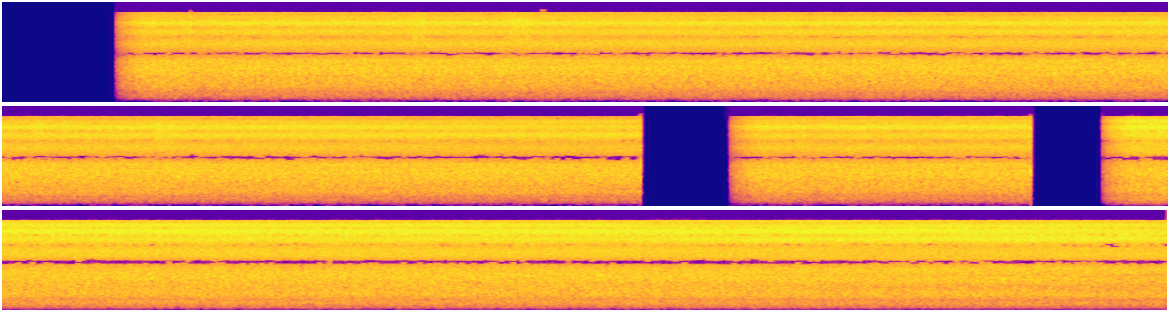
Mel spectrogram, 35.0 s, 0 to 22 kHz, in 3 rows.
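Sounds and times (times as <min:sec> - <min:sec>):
waterfall rushing: 0:22.7 - 0:34.9.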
